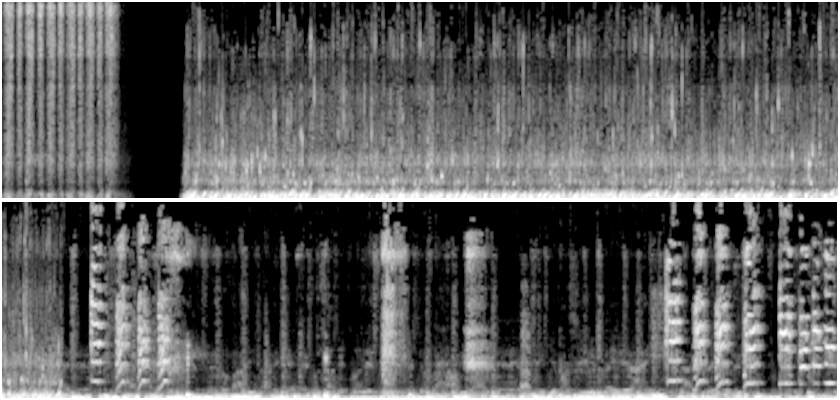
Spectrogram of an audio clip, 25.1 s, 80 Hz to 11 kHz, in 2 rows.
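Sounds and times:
dog splashing water in bowl: 2.7 - 13.5
music with a beat: 13.4 - 25.0.

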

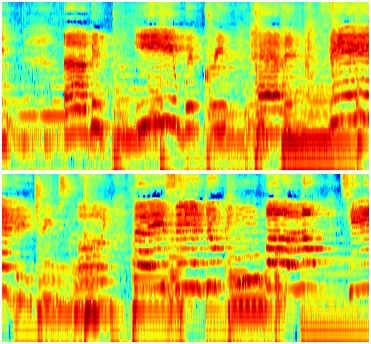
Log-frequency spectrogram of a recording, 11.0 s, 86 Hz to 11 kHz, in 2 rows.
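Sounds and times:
strummed acoustic guitar: 0.0 - 11.0
woman singing soul ballad: 0.8 - 11.0.

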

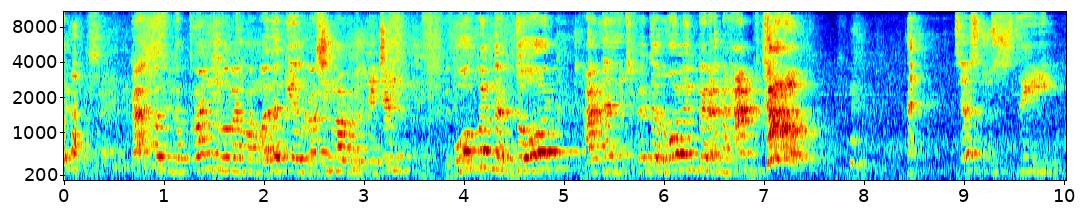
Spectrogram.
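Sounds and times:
man shouting: 6.8 - 7.6.

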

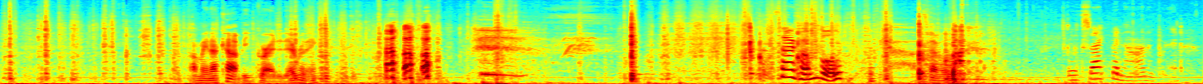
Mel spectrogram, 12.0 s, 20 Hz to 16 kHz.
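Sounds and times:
person laughing: 3.8 - 6.2.

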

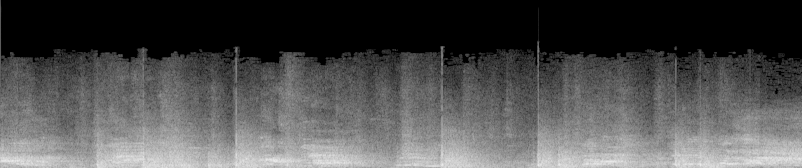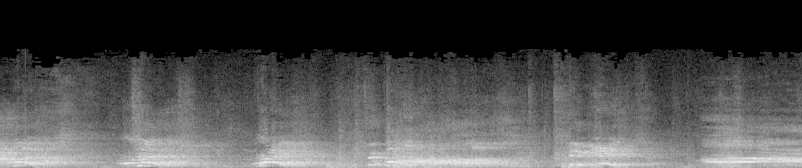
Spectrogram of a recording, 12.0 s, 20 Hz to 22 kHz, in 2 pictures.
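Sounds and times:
people shouting: 0.0 - 10.0, 11.3 - 12.0
heavy thuds on a wrestling ring: 0.1 - 5.6.

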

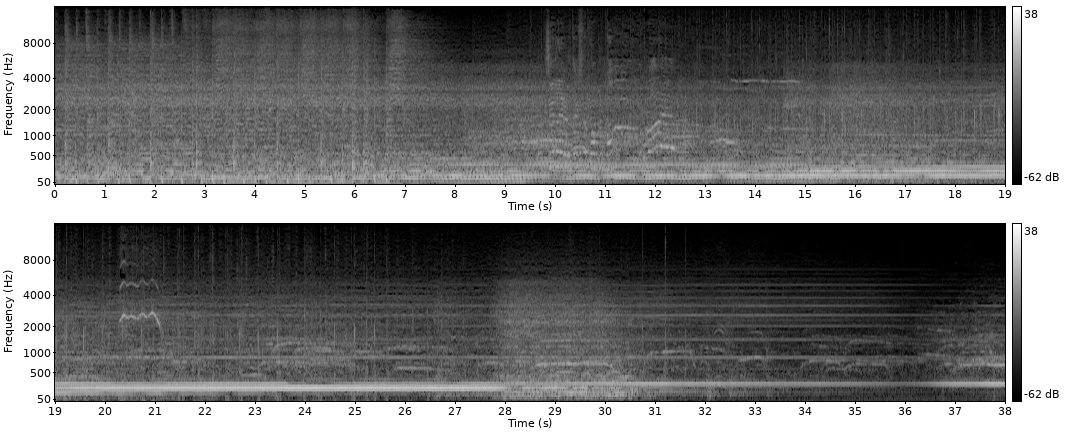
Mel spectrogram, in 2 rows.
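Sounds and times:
electric guitars droning: 0.0 - 38.0.

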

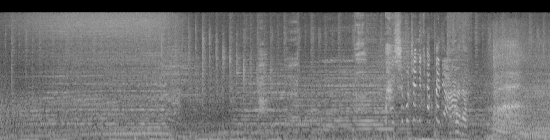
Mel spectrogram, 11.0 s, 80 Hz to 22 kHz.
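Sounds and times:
tense background music: 0.0 - 11.0.

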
